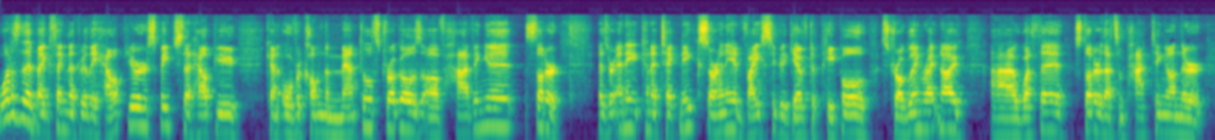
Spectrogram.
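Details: Adult male speaker; normal fluent speech.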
